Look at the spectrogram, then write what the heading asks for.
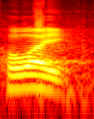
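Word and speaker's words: Hui: It's written H-U-I, but it's pronounced Huai.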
